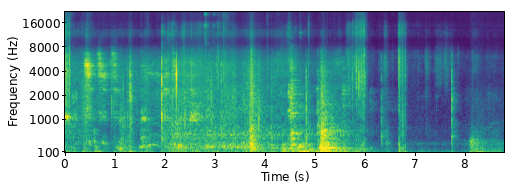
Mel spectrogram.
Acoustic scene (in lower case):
elevator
